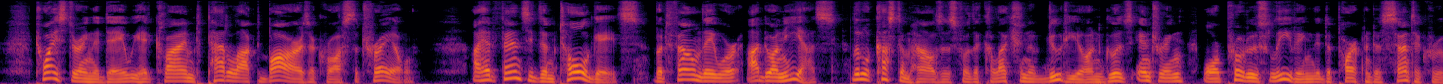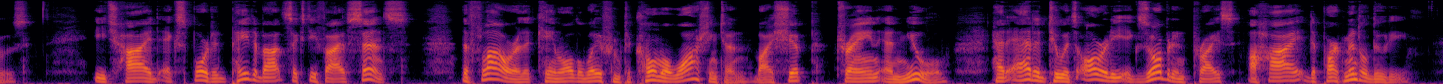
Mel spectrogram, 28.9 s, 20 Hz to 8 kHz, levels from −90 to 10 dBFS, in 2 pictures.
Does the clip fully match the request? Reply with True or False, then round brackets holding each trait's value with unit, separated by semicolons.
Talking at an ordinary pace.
True (160 wpm)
